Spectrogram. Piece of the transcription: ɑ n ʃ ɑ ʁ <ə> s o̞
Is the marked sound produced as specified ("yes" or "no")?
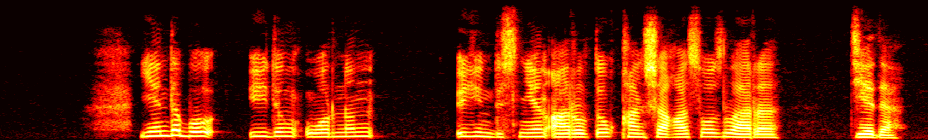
no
